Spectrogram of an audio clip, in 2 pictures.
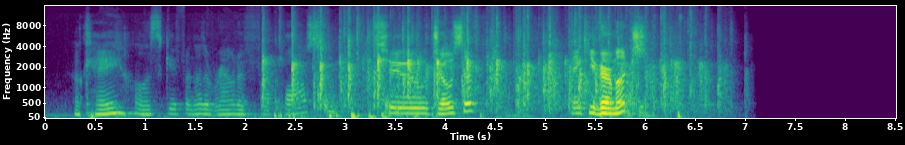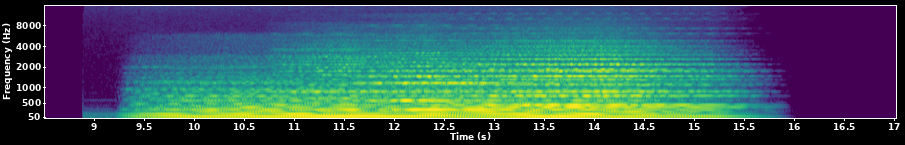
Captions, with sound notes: Okay, well let's give another round of applause to Joseph. (audience clapping) Thank you very much. (intense music)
